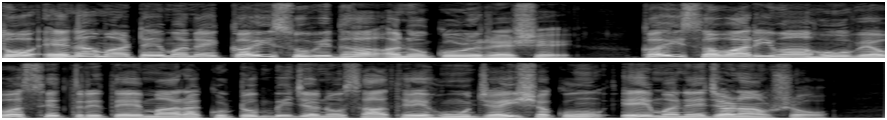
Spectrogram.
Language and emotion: Gujarati, neutral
